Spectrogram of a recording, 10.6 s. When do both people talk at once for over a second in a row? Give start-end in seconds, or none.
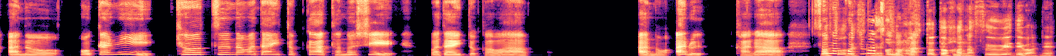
8.2-9.7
